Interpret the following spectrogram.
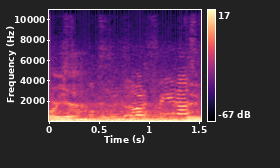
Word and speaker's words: Oia: Oia. They pronounce it Ia Oia.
